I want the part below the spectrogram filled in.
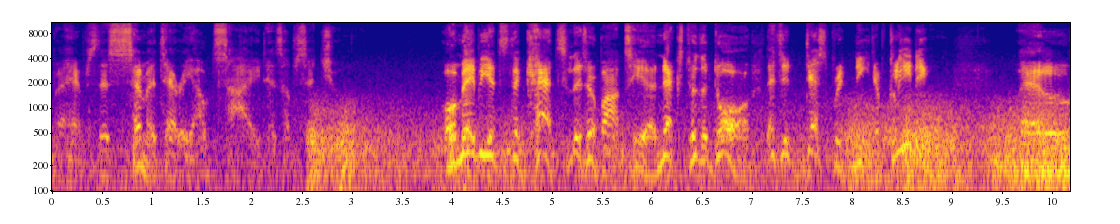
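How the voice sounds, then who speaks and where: Casting: eccentric sinister doctor for old radio horror, heavily gravelly, high and swooping, insinuating, mock-polite. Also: male voice, heavy background noise, full character voice. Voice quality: creaky. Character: eccentric, theatrical, sinister host doctor of a weird museum. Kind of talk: 1940s radio horror acting.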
